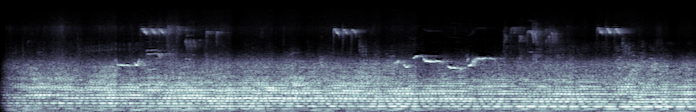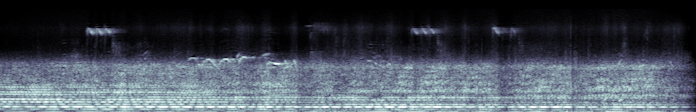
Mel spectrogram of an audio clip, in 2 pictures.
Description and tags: overhead pair of planes Dublin
a couple of light plane if I recall correctly Im not a plane anorak I cannot even start to identify They flew nearby visible from our back garden and made this lovely drone
avaiation, Field-recording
